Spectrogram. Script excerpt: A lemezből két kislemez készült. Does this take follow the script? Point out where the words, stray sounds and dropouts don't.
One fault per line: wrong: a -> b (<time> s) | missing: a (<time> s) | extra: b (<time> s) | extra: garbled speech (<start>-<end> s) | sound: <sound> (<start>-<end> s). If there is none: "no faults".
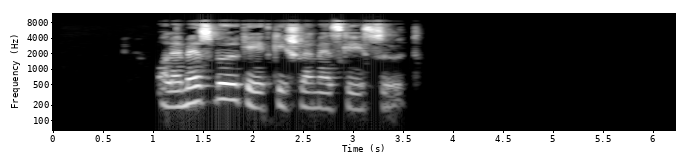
no faults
